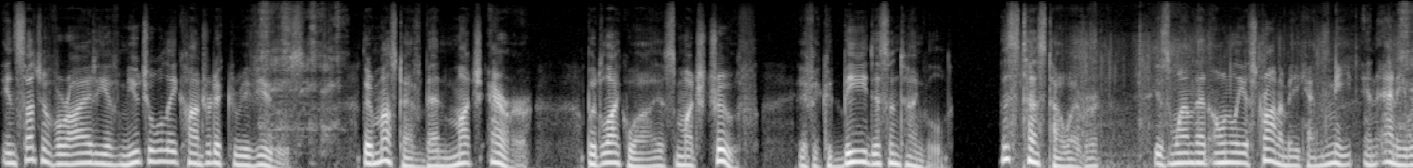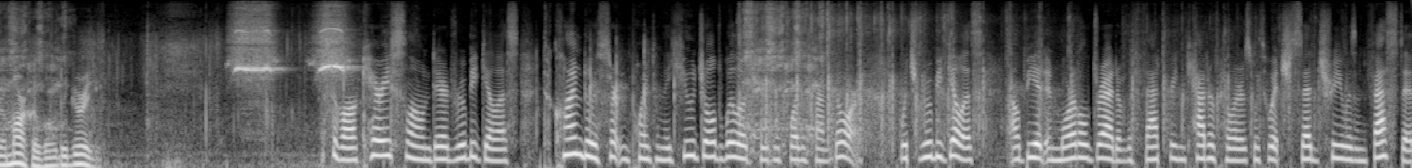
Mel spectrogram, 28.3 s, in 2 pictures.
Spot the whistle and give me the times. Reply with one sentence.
The whistle can be heard from 16.4 to 17.7 s.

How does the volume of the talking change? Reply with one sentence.
The loudness of the talking stays about the same.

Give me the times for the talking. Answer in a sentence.
The talking can be heard from 0.0 to 15.2 s and from 17.4 to 28.2 s.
